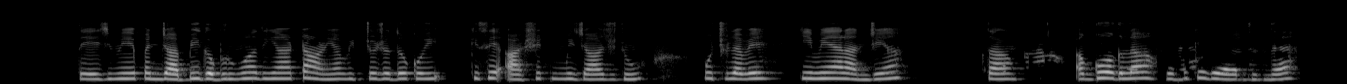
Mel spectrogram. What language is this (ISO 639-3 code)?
pan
